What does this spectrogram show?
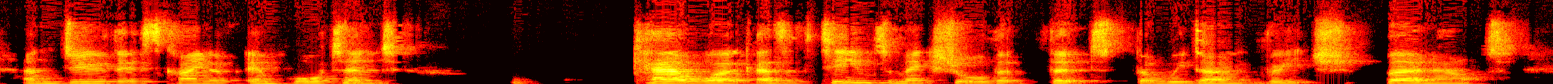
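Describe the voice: Over audible room echo, a woman speaks at a fairly slow pace with fairly even intonation.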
